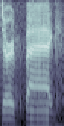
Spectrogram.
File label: "dirtbag", female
